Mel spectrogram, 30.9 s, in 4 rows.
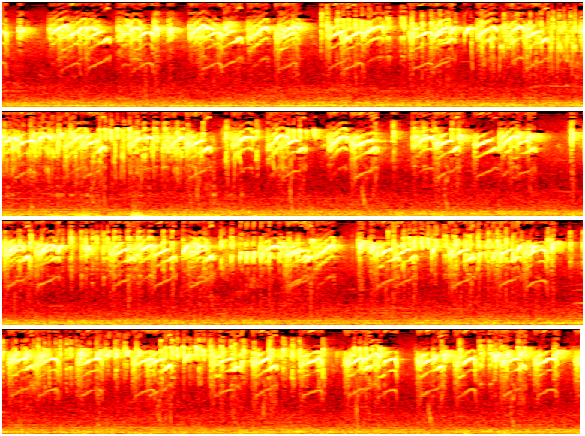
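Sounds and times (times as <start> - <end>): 
bird chirps used as a lure: 0.0 - 30.9.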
